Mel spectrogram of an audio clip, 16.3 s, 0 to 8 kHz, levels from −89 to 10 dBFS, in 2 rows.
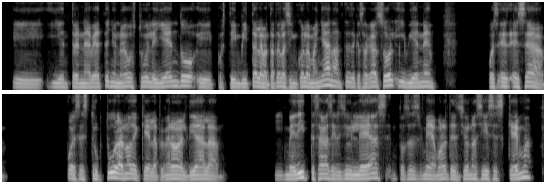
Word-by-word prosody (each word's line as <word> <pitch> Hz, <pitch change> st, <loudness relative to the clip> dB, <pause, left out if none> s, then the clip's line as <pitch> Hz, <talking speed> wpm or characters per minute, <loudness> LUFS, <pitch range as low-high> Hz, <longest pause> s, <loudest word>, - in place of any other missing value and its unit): Y 115 Hz, -3 st, -4 dB
y 130 Hz, 0 st, -3 dB
entre 125 Hz, +1 st, -2 dB
Navidad 125 Hz, 0 st, +1 dB
y -, -, 0 dB
Año 145 Hz, -3 st, -1 dB
Nuevo 135 Hz, +2 st, 0 dB
estuve 145 Hz, +2 st, -3 dB
leyendo, 155 Hz, +5 st, +1 dB
y, 125 Hz, -3 st, -2 dB
pues, 115 Hz, 0 st, -12 dB
te 125 Hz, -, -2 dB
invita 125 Hz, +4 st, -1 dB
a -, -, +4 dB
levantarte 125 Hz, +1 st, +1 dB
a -, -, -1 dB
las 130 Hz, -5 st, +1 dB
5 120 Hz, +3 st, -3 dB
de 140 Hz, -, +1 dB
la 135 Hz, -, +2 dB
mañana 155 Hz, +6 st, +2 dB
antes 145 Hz, +2 st, -5 dB
de 140 Hz, -, -3 dB
que 125 Hz, -, -6 dB
salga 130 Hz, +4 st, -1 dB
el 145 Hz, -, 0 dB
sol, 175 Hz, +2 st, +3 dB
y 150 Hz, -3 st, -1 dB
viene, 135 Hz, 0 st, 0 dB, 0.8 s
pues, 135 Hz, -2 st, -1 dB
e 140 Hz, -, +1 dB, 0.2 s
esa, 130 Hz, -6 st, +2 dB, 0.9 s
pues, 135 Hz, -2 st, -1 dB
estructura, 140 Hz, +5 st, +3 dB
¿no? 150 Hz, +1 st, +1 dB
De 140 Hz, -3 st, 0 dB
que 120 Hz, -2 st, -1 dB
la 115 Hz, -, -1 dB
primera 125 Hz, +5 st, +1 dB
hora 135 Hz, -, +5 dB
del 115 Hz, -4 st, +1 dB
día 130 Hz, +1 st, +2 dB
la 110 Hz, -5 st, -1 dB, 0.8 s
y 125 Hz, 0 st, -11 dB
medites, 135 Hz, +5 st, +3 dB
hagas 150 Hz, -2 st, +1 dB
ejercicio 125 Hz, +2 st, -1 dB
y 130 Hz, -, +2 dB
leas. 140 Hz, +5 st, +3 dB
Entonces, 125 Hz, -1 st, -7 dB
me 130 Hz, 0 st, 0 dB
llamó 120 Hz, +2 st, 0 dB
la 140 Hz, -, 0 dB
atención 130 Hz, 0 st, -2 dB
así 130 Hz, 0 st, -1 dB
ese 130 Hz, 0 st, -1 dB
esquema. 140 Hz, +9 st, +1 dB
130 Hz, 210 wpm, -23 LUFS, 125-145 Hz, 0.9 s, hora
